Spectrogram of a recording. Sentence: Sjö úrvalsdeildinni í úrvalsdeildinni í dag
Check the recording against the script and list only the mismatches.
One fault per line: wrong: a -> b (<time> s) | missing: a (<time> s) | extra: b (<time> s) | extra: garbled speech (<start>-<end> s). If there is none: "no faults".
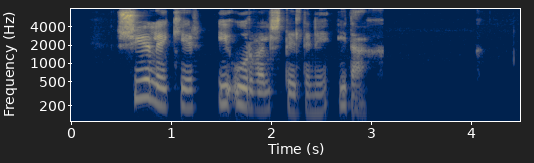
wrong: úrvalsdeildinni -> leikir (0.8 s)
